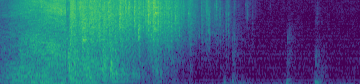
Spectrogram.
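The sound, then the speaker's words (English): A loud crash of shattering glass and splintering debris bursts for about two seconds as people crash through the cabin top of a boat, then tinkling fragments and a couple of scattered thuds settle as it fades. “Could you stop crashing through the cabin top of my boat, you guys?”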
